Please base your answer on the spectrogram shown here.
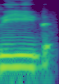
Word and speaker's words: read: What is V3 for READ, read? It can be again same spelling, but the pronunciation is read.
